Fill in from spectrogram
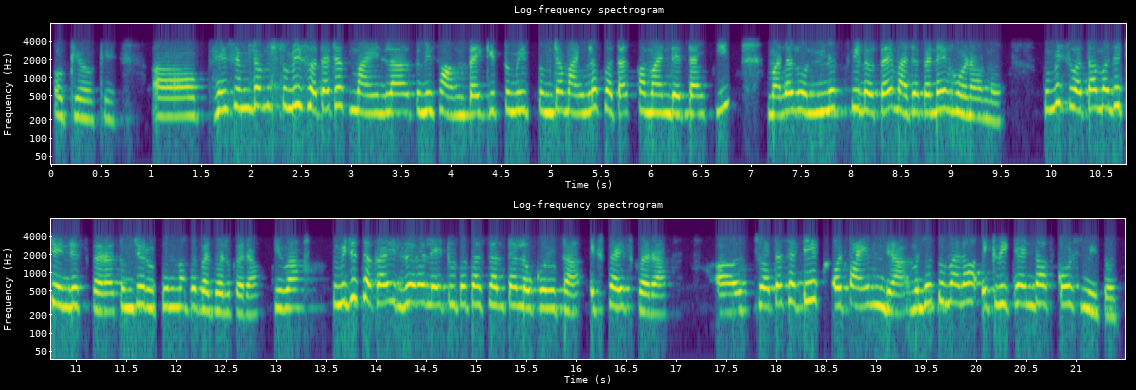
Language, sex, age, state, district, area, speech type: Marathi, female, 18-30, Maharashtra, Pune, urban, conversation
